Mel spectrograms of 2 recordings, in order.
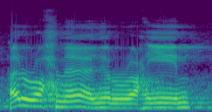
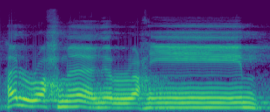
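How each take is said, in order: First: The final long vowel is held for two beats. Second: The final long vowel is held for four beats. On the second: "Empat tuh"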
